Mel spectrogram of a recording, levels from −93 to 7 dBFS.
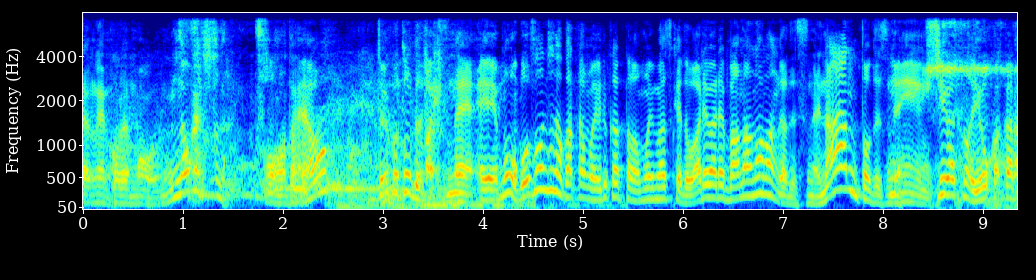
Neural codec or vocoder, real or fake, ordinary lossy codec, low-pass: codec, 24 kHz, 3 kbps, HILCodec; fake; none; 7.2 kHz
